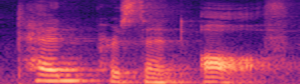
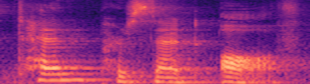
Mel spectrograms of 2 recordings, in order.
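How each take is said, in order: Both takes have the same delivery.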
